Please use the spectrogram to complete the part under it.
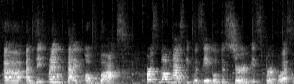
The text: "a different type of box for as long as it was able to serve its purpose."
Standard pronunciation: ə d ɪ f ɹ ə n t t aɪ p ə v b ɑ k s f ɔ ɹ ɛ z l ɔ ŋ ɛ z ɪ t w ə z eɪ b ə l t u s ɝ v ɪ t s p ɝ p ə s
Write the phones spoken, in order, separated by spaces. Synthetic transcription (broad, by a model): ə d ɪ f ɹ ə n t t aɪ p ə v b ɑ k s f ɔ ɹ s l ɔ ŋ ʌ s ɪ t w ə s eɪ b ə l t u s ɝ v ɪ t s p ɝ p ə s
